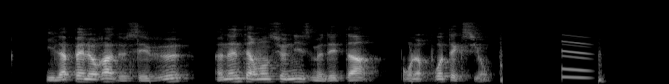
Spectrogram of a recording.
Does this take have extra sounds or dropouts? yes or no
yes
